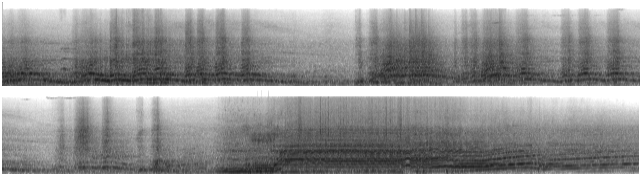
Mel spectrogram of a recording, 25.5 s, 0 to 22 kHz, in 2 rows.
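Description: Lamborghini Aventador's V12 engine being revved in repeated blips, its pitch rising and falling, with sharp cracks among the revs. Then, about 17 seconds in, it pulls hard at steady high revs, drops in pitch for a moment and climbs again near the end.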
